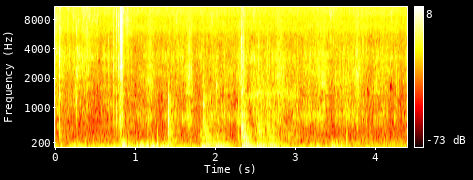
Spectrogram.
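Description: Irregular light knocks and clatter over a low rumble, from handling the rod and gear aboard a small fishing boat.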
